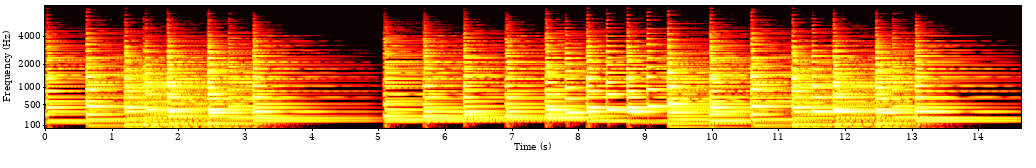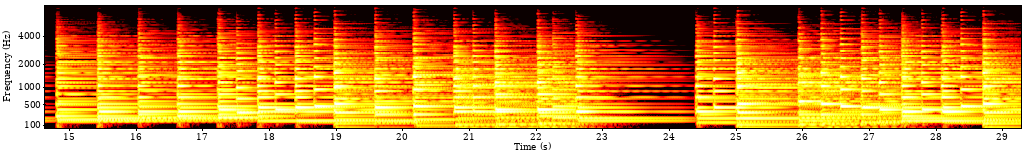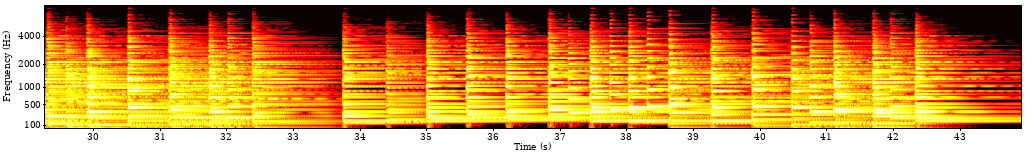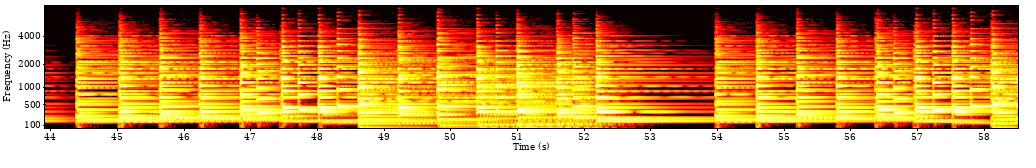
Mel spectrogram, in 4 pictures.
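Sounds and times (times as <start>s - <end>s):
hymn on piano: 0.0s - 58.5s.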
